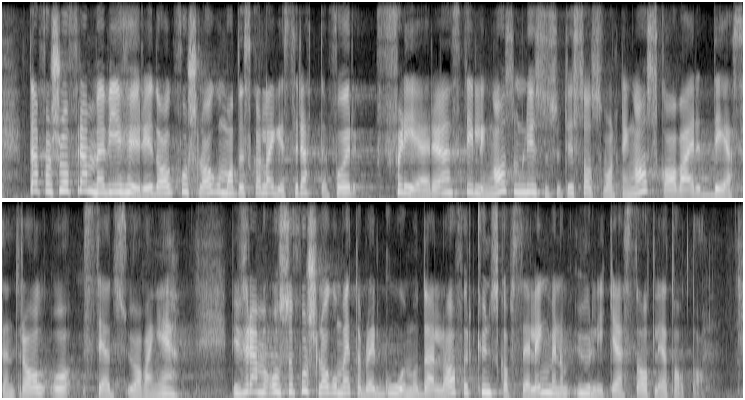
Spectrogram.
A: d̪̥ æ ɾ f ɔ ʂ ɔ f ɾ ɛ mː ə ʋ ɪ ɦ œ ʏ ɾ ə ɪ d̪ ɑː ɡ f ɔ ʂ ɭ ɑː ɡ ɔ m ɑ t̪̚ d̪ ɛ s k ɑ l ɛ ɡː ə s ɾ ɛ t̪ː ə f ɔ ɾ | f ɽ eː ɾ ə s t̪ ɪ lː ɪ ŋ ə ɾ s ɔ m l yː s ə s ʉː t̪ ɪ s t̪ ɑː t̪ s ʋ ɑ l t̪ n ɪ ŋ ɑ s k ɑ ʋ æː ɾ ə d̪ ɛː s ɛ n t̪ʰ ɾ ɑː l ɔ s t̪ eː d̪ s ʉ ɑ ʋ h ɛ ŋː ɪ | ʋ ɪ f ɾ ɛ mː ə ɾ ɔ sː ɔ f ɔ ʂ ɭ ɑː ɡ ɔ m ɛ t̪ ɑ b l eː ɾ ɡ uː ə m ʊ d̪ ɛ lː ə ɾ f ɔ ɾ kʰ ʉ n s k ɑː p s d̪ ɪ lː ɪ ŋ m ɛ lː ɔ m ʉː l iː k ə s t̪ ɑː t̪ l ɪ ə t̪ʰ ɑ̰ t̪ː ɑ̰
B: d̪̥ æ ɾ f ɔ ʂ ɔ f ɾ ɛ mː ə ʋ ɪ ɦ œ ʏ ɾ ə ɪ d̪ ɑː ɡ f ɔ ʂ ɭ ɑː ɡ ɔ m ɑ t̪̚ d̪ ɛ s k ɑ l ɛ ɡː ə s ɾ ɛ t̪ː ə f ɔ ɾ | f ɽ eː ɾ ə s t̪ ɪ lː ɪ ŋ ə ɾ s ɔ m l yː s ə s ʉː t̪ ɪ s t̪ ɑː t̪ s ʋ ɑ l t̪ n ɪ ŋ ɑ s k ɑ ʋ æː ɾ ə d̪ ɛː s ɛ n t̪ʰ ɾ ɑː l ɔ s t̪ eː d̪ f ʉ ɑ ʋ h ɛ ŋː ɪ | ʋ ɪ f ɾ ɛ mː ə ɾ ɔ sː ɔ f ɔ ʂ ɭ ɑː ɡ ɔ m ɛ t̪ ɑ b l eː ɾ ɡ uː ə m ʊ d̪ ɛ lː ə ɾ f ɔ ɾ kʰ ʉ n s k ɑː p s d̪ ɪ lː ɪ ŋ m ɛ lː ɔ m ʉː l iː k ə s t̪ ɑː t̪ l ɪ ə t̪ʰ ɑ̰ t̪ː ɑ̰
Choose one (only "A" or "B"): A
